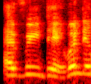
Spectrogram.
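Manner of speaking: ordinary talk, nothing marked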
